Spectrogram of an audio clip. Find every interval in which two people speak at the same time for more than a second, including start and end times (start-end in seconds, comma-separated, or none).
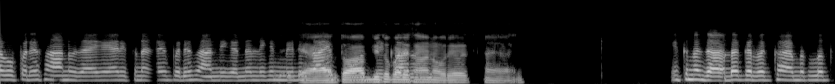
2.7-4.3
